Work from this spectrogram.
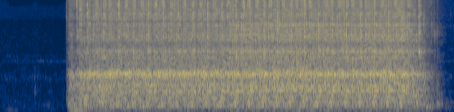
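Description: A Baby Lock Acclaim serger runs a rolled hem on fabric, its rapid steady stitching whir starting abruptly and holding loud and even for about three seconds before stopping.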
